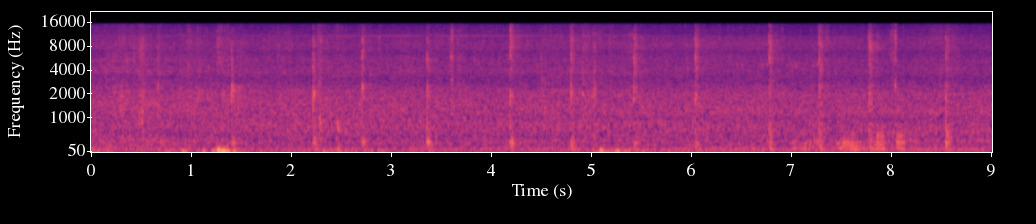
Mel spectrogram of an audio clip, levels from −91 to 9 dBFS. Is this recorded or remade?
recorded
